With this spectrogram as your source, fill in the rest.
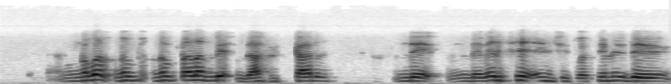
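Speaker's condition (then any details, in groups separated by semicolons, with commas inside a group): Cerebral palsy; nervous system damage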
